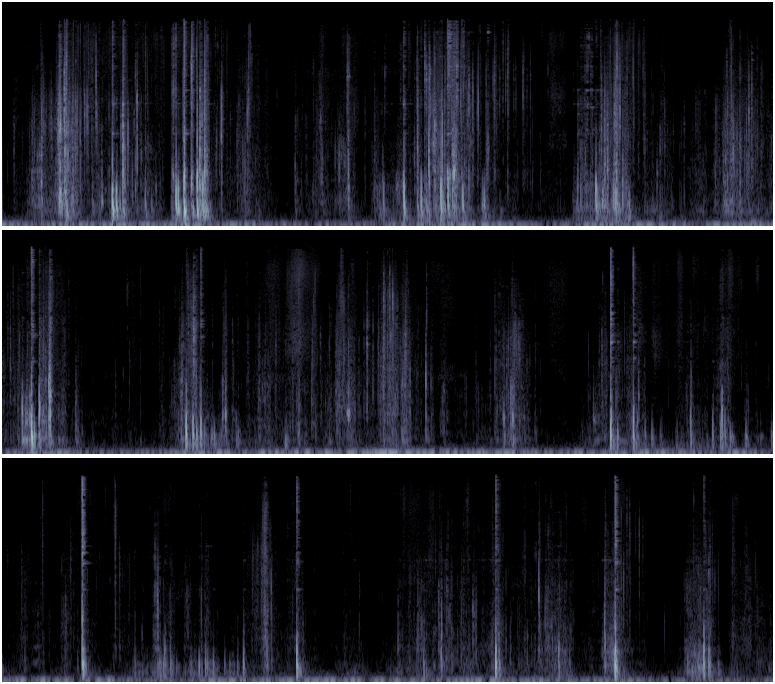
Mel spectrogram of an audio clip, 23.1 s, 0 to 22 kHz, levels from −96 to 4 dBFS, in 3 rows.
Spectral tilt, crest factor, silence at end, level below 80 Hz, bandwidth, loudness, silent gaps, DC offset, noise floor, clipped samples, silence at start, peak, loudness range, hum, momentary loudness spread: -4.5 dB/octave; 28 dB; 0 s; -62 dBFS; 16.5 kHz; -42 LUFS; none; under 0.1%; -64 dBFS; under 0.1%; 0 s; -18 dBFS; 13 LU; none; 23 LU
